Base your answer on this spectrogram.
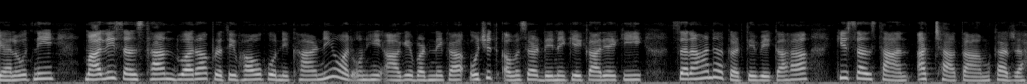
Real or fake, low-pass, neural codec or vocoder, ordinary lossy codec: fake; none; codec, 16 kHz, 2 kbps, FunCodec, trained on Chinese and English, 25 frames a second; none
